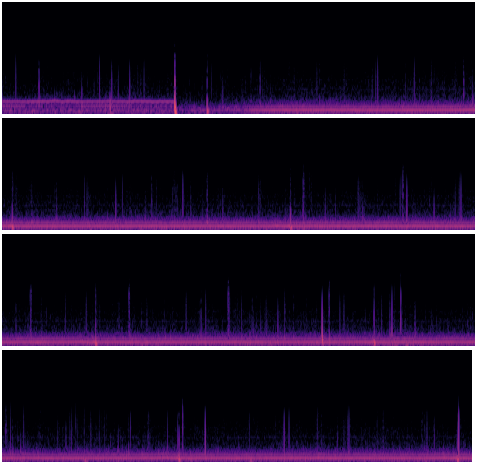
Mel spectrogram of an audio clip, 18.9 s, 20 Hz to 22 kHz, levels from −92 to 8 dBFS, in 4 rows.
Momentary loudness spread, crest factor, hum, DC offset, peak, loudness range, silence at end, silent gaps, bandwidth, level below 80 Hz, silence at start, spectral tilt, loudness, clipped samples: 5 LU; 28 dB; 60 Hz at -65 dBFS; under 0.1%; -22 dBFS; 1 LU; 0 s; none; 3.3 kHz; -66 dBFS; 0 s; -10.5 dB/octave; -49 LUFS; under 0.1%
